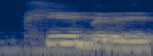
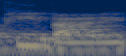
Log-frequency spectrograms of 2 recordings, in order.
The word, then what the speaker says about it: Peabody: Because to me it's like, okay, there's Danvers, there's Peabody, because it's not Peabody, by the way.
